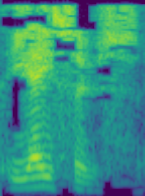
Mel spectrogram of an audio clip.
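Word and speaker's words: Iesus (Ἰησοῦς): First of all, the name Jesus comes from the Greek word, and bear with me here. It's pronounced Iesus is what the word Jesus comes from in the Greek.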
